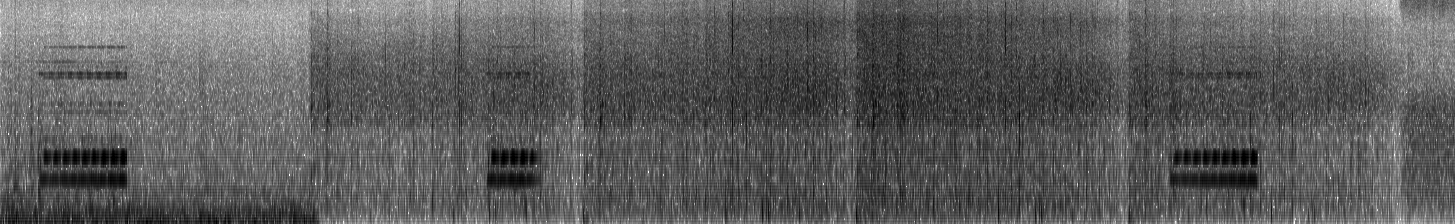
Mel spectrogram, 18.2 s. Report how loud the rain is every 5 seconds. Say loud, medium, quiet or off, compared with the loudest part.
medium, loud, loud, medium.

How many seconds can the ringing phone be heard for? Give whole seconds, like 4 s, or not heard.
3 s.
